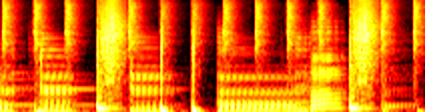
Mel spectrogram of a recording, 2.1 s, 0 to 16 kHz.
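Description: Sterling by Music Man S.U.B. Ray4 electric bass, plugged straight into the desk, playing a funk line over an Oberheim DMX drum machine beat. A note slides up in pitch about three-quarters of the way through.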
